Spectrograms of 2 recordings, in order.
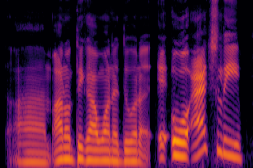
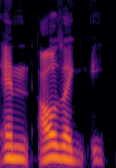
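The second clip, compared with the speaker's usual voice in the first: ordinary talk, nothing marked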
